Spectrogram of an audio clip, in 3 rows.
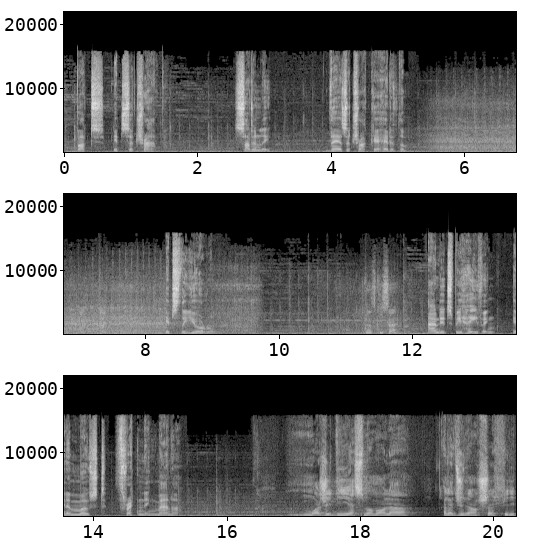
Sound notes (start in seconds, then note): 10.8 driver speaks French; 17.0 speaking French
